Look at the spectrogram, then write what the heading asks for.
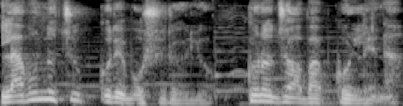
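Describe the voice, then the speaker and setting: A man's voice: medium pitch, very animated, brisk, soft background music. A man narrating a literary story from a script, as the narrator of an audio drama.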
